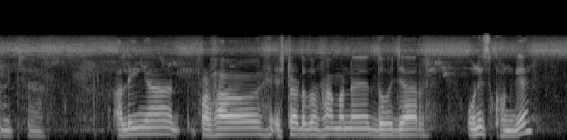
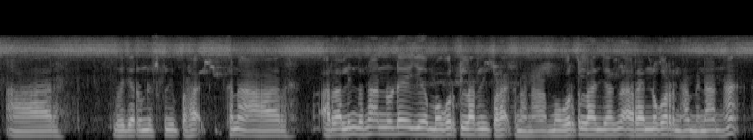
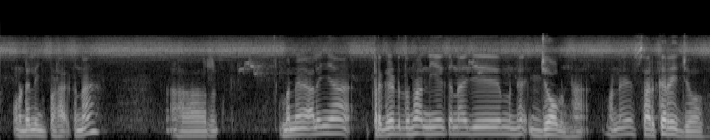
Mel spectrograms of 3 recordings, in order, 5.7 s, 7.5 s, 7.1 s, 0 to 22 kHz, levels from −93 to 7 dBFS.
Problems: none marked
